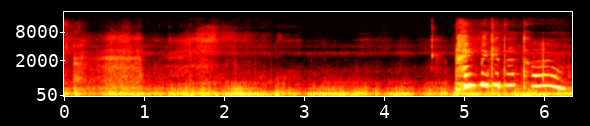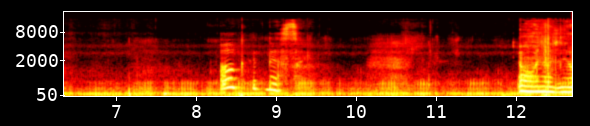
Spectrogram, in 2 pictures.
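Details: Steady low purring rumble from Mufasa, an almost 8-month-old male orange tabby with medium-length fur, petted on September 28, 2015; the purr runs throughout beneath a woman's cooing, affectionate talk at intervals.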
